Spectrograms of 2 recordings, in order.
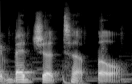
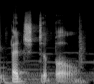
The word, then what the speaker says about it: vegetable: We don't say vegetable, we say vegetable.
